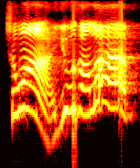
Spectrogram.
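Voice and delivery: high, loud excited squeal; too hyped. Real, not acted. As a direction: shout it out to a friend, thrilled. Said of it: "Look, I'm too hyped".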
